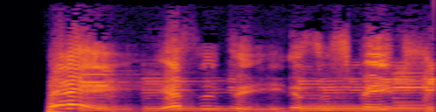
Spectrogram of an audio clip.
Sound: speech

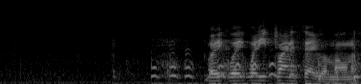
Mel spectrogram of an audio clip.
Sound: gorilla chittering

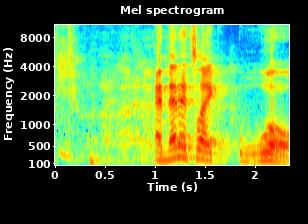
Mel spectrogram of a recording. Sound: laughing

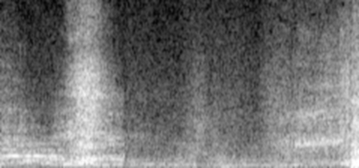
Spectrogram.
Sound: sniff

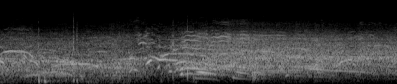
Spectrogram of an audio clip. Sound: cheering

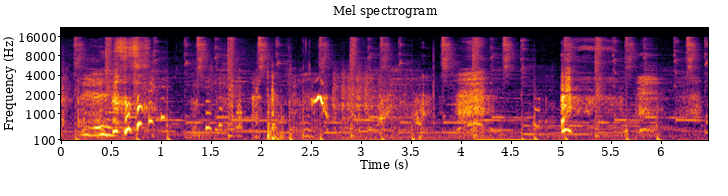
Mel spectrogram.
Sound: laughing

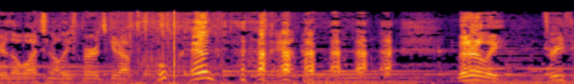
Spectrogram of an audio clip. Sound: laughs

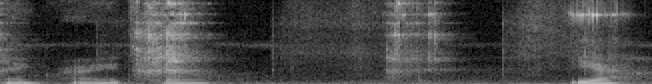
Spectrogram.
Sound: sweeping glass

